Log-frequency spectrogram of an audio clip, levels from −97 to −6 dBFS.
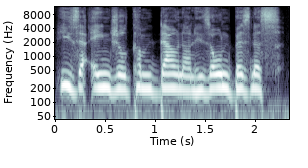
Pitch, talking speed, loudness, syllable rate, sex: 190 Hz, 230 wpm, -14 LUFS, 5.6 syllables/s, female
